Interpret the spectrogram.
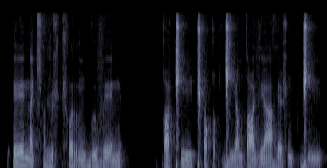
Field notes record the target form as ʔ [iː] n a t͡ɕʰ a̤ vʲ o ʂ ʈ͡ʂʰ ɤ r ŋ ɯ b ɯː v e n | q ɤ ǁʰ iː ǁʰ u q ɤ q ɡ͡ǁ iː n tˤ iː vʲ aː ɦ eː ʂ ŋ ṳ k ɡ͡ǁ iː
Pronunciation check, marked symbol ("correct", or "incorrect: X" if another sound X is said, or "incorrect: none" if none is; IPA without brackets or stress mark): incorrect: eː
